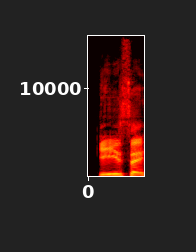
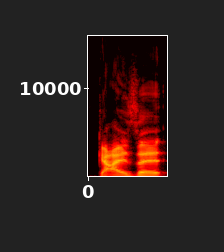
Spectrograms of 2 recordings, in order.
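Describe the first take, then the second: First: The word is said the British way. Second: The word is said the American way. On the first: "here in the U K" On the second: "I think it's geyser in the U S"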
